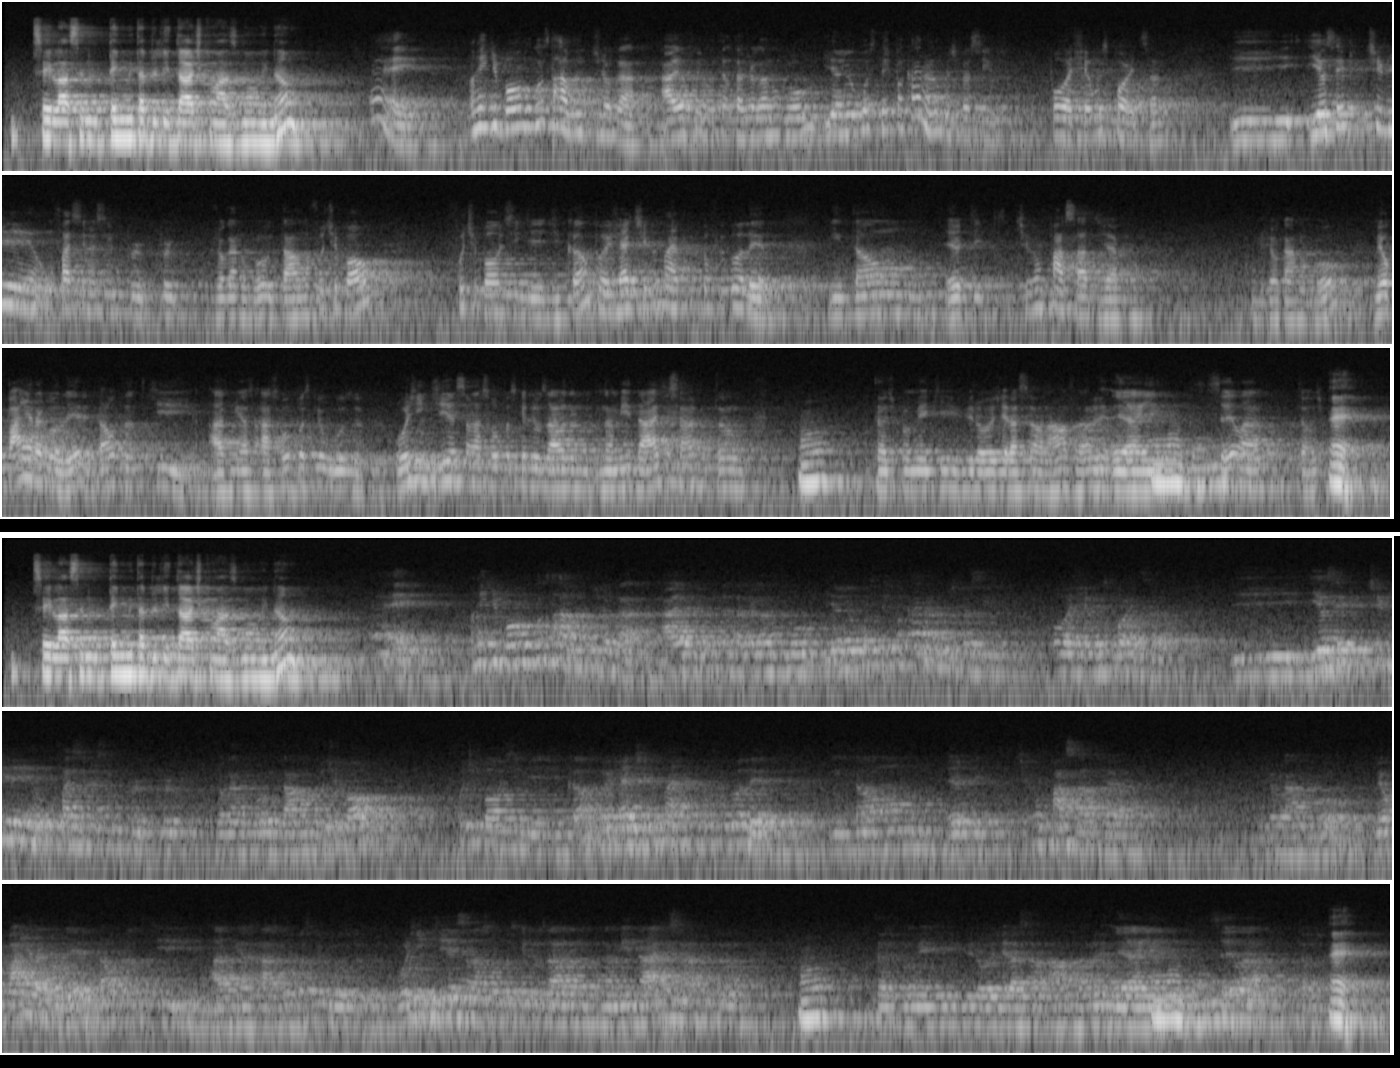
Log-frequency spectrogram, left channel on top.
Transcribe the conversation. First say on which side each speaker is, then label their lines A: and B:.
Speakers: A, on the left; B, on the left.
A: sei lá, você não tem muita habilidade com as mãos aí, não?
B: É, o handball eu não gostava de jogar. Aí eu falei, vou tentar jogar no gol, e aí eu gostei pra caramba, tipo assim, f- pô, achei um esporte, sabe? E, e eu sempre tive um fascínio, assim, por, por jogar no gol e tal. No futebol, futebol, assim, de, de campo, eu já tive uma época que eu fui goleiro. Então, eu te- tive um passado já com jogar no gol. Meu pai era goleiro e tal, tanto que as minhas as roupas que eu uso hoje em dia são as roupas que ele usava na, mi- na minha idade, sabe? Então,
A: Ó,
B: então tipo meio que virou geracional, sabe? <laughs> E aí,
A: ó, bom.
B: sei lá. Então, tipo,
A: É.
